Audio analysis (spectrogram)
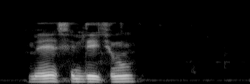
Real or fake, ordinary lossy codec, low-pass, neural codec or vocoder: fake; MP3, 64 kbps; 7.2 kHz; codec, 24 kHz, 3.1 kbps, DualCodec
